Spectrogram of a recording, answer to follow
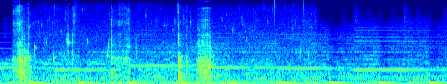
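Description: Warm water poured from a metal kettle into a small bowl of clay powder, trickling and splashing with a few sharp splashes, stopping about three seconds in. Background music with a steady beat runs underneath.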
